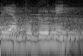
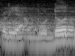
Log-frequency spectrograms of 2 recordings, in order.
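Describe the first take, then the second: First: The word ends with a final vowel sound. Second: The word ends on a consonant, final vowel dropped. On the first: This is the full form that carries the meaning. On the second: This is the pausal form used when stopping. "dibacanya waqaf"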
